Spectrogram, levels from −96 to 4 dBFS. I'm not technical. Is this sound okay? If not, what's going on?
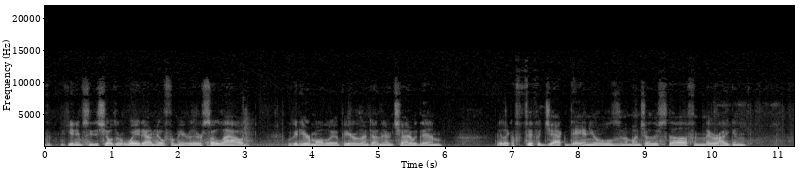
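Yes, nothing wrong here.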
